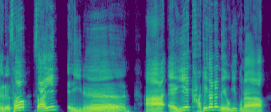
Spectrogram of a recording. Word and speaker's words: 사인: 그래서 씬이라고 읽으시면 안 됩니다. 원래 여기에 이가 있어요. 이렇게 이가 있어서 사인이라고 읽는 건데 우리가 이는 생략을 해줘서 사인이다 라고 부릅니다. 그래서 여러분들 씬이라고 읽는 분들이 있어. 아닙니다. 사인이에요. 사인.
